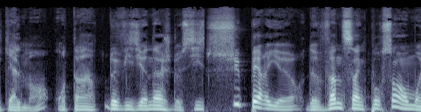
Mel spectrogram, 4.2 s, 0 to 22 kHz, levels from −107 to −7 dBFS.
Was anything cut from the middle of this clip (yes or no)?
yes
